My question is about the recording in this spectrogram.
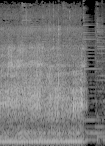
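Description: A steady low hum with a hiss over it, cutting off suddenly near the end, where soft guitar background music begins.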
